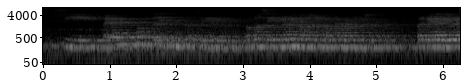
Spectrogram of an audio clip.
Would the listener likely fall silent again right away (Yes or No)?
Yes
